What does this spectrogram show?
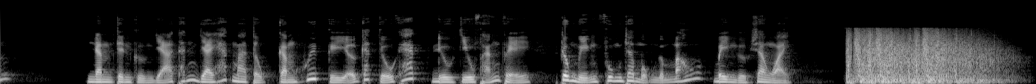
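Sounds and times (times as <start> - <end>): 
speech: 0.9 - 8.0
rapid series of explosions: 8.5 - 10.3.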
